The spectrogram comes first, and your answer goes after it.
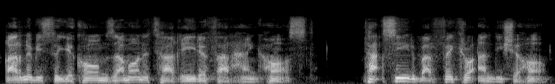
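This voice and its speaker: An actor playing a cool Western theorist of subversion, lecturing formally in a propaganda drama. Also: male voice, low-pitched, animated, breathy edge. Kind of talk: scripted propaganda film acting.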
